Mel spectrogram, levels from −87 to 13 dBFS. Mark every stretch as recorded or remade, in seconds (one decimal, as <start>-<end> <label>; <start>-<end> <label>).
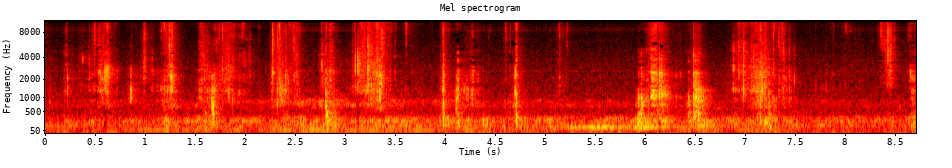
0.0-0.6 remade; 0.6-2.5 recorded; 2.5-3.1 remade; 3.1-4.0 recorded; 4.0-6.1 remade; 6.1-8.1 recorded; 8.1-8.7 remade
